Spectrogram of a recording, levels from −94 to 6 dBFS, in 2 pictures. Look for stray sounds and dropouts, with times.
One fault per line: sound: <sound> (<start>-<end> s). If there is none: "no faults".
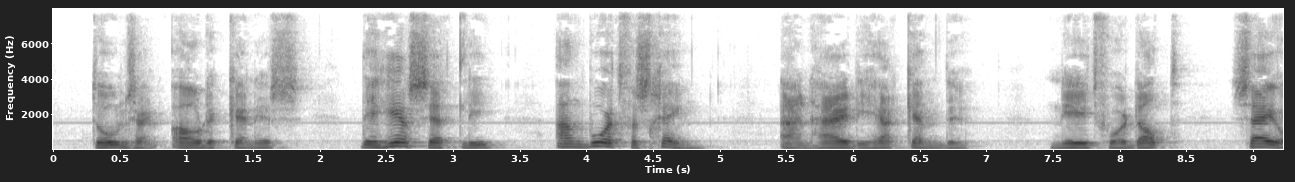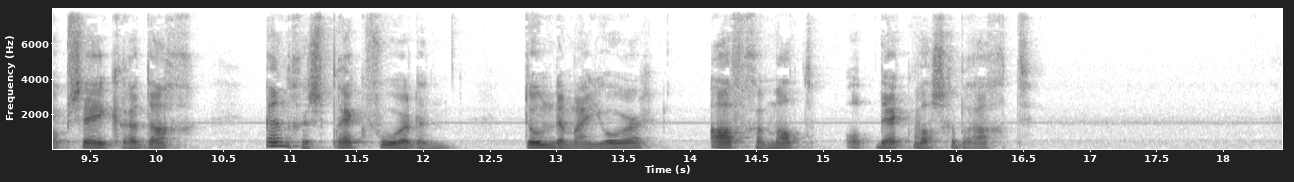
no faults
